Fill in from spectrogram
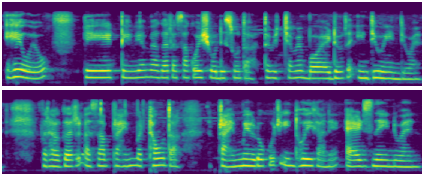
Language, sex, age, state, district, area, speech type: Sindhi, female, 18-30, Gujarat, Surat, urban, spontaneous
